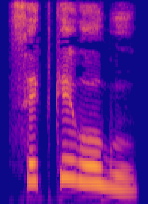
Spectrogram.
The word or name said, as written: ಸೆಕ್ಕೆವೋಗು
